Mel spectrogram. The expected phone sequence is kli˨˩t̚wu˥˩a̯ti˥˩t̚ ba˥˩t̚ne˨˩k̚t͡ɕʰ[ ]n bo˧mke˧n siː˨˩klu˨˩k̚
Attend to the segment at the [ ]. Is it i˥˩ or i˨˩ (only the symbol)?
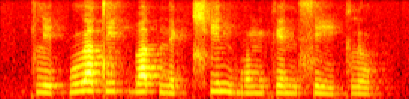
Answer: i˥˩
